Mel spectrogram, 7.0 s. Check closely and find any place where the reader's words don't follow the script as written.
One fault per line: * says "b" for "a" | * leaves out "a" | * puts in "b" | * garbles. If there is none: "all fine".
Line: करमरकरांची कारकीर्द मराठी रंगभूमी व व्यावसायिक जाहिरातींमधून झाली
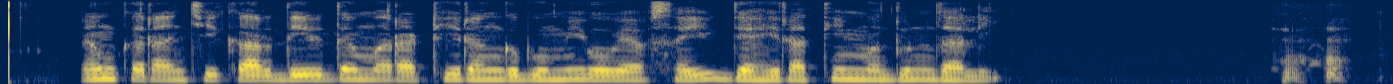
all fine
